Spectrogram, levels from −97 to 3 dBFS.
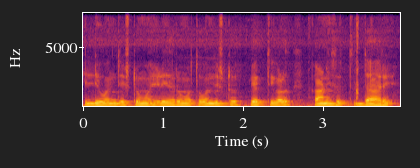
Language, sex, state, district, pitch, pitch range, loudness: Kannada, male, Karnataka, Koppal, 135 Hz, 135-140 Hz, -15 LUFS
